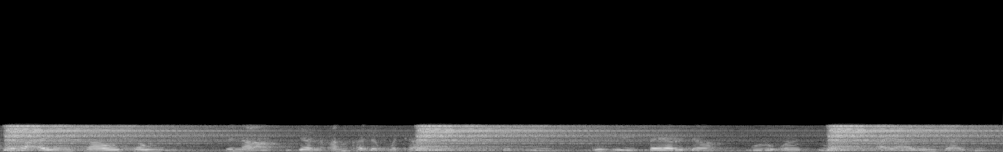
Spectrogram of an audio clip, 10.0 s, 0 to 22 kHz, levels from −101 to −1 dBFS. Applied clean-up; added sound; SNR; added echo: none; Crash cymbal; -2 dB; reverberation time 1.2 s.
